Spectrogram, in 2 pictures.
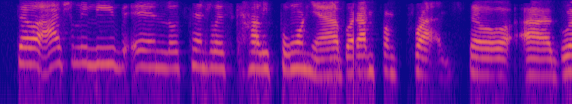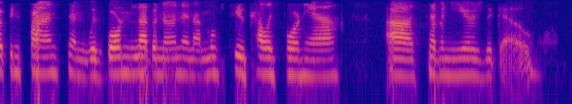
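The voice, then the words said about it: French accent. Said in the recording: “So you're from France. I can tell by the accent.”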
